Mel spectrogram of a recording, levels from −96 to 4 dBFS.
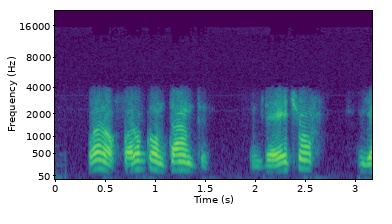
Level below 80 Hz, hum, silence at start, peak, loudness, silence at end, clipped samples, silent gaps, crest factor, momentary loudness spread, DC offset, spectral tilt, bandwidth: -74 dBFS; none; 0.35 s; -4 dBFS; -20 LUFS; 0 s; under 0.1%; none; 18 dB; 10 LU; under 0.1%; -7 dB/octave; 4.2 kHz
